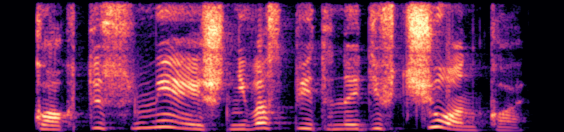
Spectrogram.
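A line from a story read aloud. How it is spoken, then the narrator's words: Angry child's shout. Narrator (Russian): Сердито крикнул маленький Пажик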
